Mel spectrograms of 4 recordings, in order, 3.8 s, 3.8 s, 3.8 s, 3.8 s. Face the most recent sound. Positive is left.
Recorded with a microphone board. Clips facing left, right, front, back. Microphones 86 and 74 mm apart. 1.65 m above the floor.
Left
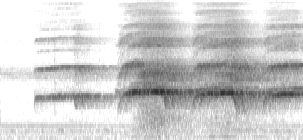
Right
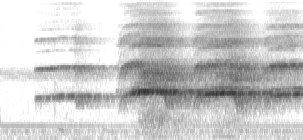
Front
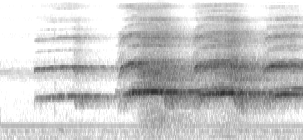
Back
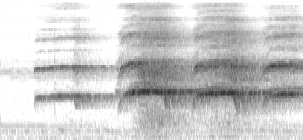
turn(degrees=115)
